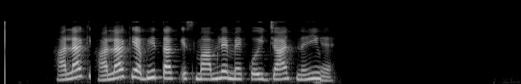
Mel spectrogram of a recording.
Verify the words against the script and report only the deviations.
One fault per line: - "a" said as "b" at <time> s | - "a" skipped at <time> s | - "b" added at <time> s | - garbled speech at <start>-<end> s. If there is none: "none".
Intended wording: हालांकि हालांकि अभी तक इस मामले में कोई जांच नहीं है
none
